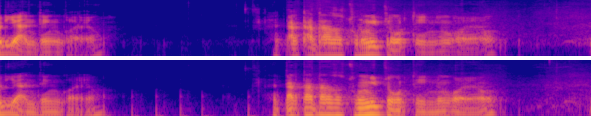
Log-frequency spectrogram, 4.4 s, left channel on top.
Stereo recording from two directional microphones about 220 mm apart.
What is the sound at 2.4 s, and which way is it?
Speech, 25° left (ahead or behind).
